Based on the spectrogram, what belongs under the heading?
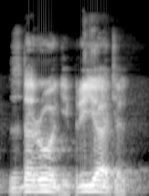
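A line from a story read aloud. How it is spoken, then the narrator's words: Impatient loud bark. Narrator (Russian): Гаркнул Верзила, которому не терпелось помочь товарищу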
